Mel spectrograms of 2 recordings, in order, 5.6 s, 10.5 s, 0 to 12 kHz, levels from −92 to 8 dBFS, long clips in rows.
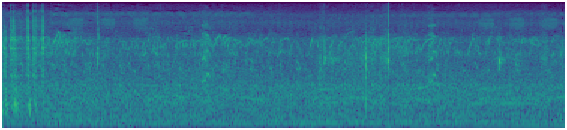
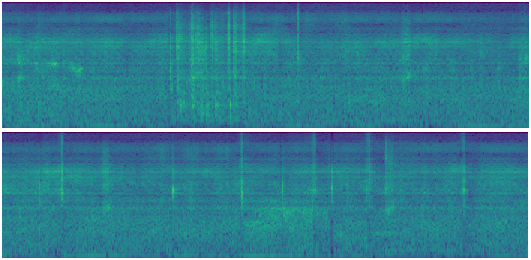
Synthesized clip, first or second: second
